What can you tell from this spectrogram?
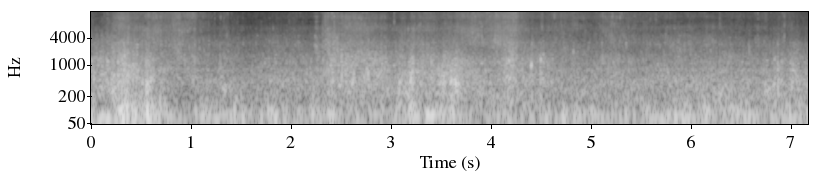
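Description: Wind buffeting the microphone over sea waves washing in, the hiss swelling and easing several times.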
